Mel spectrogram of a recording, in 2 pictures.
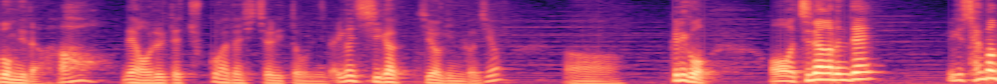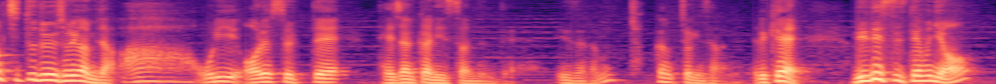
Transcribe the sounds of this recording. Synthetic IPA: bomɲida̰ane̞ʌɾjʌɭt͈e̞t͡ɕʰu̥k̚k͈uɦadʌnɕʰi̥t͡ɕ͈ʌɾit͈ʌbo̰ɾimɲid̥a̰iɡʌnɕiɡak̚t͡ɕ͈ʌɡinɡʌd͡ʑio | ʌ̰ | kɯɾiɡo | ʌt͡ɕinaŋɦanɯnde̞ | iɾʌkʰesʰe̞maŋt͡ɕʰit͈uduɭinsʰoɾiɡaɦamɲida̰ʔauɾiʔʌɾjʌs͈ɯɭt͈e̞ | te̞d͡ʑaŋk͈aɲiːs͈ʌnːɯnde̞ | ḭsʰaɾamɯnt͡ɕʰʌ̥k̚k͈aŋt͡ɕ͈ʌɡinsʰaɾa̰miaiɾʌkʰe̞ | ɾidis͈is̬ʰtʰe̞mɯɲjo

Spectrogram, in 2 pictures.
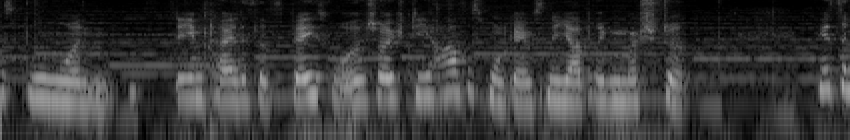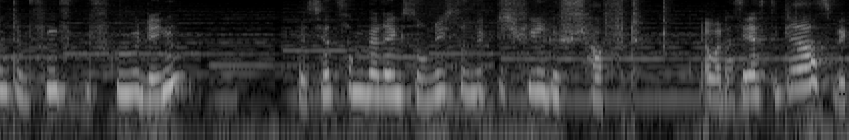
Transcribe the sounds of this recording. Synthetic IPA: sb̥uːən | d̥eːmtʰaɪldəsɛsb̥lɛɪsv̥oːɪçʔɔʏçd̥iːɦaːfəsb̥oːnɡɛɪmsneːjɐbʁɪŋənmœçtə | viːɐzɪntɪmfʏnftn̩fʁ̥yːlɪŋ | b̥ɪsjɛt͡sthaːbm̩viːɐlɐlɪŋstnɔχnɪçtz̥oːvɪɐklɪçfiːlɡəʃaftʔa̰ːbɐɾdasʔeːɐstəɡʁaːsv̥ɛ

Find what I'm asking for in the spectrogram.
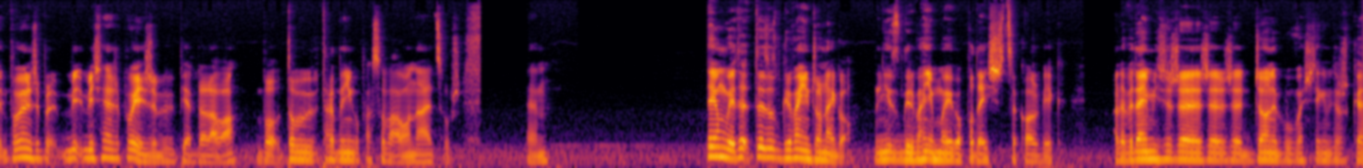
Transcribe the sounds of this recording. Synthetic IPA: pɔvʲjɛmʐɛpmmɨlaɛmʐɛpɔvʲjed͡ʑed͡ʑʐɛbɘpʲjɛɾd̪alawabɔ̰t̪ɔbɘt̪aɡ̚d̪ɔɲɛɡɔpasɔvawɔnɔalɛt̪sṵʂ | t̪ɔjamuvjɛt̪ɔt̪ɔjɛst̪ɔd̪̚ɡɾɘvaɲɛʐɔnɛɡɔ̰ | ɲɛszɡɾɘvaɲɛmːɔjɛɡɔpɔd̪ɛjɕt͡ɕḁt̪sɔkɔlvʲjɛk | ʔalɛvɘd̪ajɛmʲiɕ̬ɛʐɛʐɛʐɛd͡ʐɔnɘbɘwvwaɕɲɛt̪akʲimt̪ɾɔʂkɛ

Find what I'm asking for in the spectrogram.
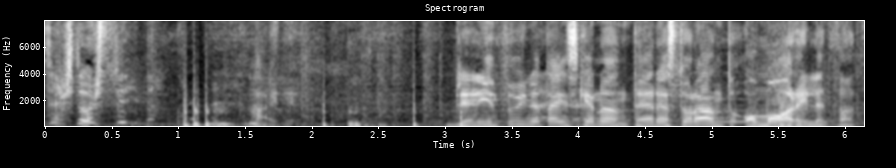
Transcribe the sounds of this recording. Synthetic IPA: zaʃt̪oʃsidɐ | ha̰jd̪ɛ̰ | blɛɾinθujnət̪ainskɛnant̪ɛɾɛst̪ɔɾant̪ɔmaɾilɛt̪θa̰t̪

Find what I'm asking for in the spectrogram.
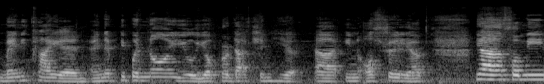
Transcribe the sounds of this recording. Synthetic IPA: mɛnikʰlajə̃nɛ̃ndɛ̃npipəlnojujɔpɹɔdakʃə̃nɦiəaĩnɔstɹeliajafɔmi

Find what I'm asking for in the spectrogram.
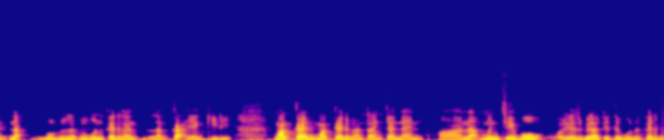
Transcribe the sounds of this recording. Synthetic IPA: nːaʔəɡunakandəŋanlə̰ŋkahjaŋkiɾḭmʔakanmakandəŋant̪aŋkananənaʔmə̃ɲt͡ʃebʊʔo̰lʔɛ̰sbilahkit̪aɡunakandəŋ

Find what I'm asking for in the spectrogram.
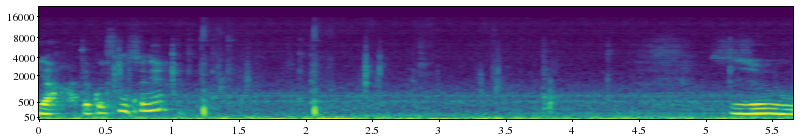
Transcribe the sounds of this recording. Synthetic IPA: jaːhat̚d̥eːɐɡ̥uːtfʊŋk̚t͡sjoniːɐt | zu

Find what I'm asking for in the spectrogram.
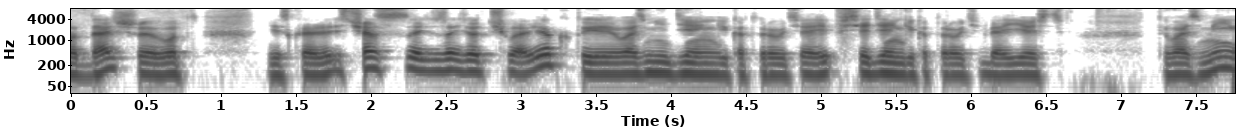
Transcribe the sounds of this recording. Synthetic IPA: d̪alʲʂɨvo̞t̪jeskɐlʲɪsʲɪ̥t͡ɕaszɐjdʲo̞t̪̚t͡ɕɪlˠɐvʲe̞kt̪ɨvɐzʲmʲidʲenʲɡʲɪkɐt̪o̞ɾɨjəʊtʲɪbʲafsʲedʲenʲɡʲɪkɐt̪o̞ɾɨjəʊtʲɪbʲajesʲtʲ | t̪ɨvɐzʲmʲi

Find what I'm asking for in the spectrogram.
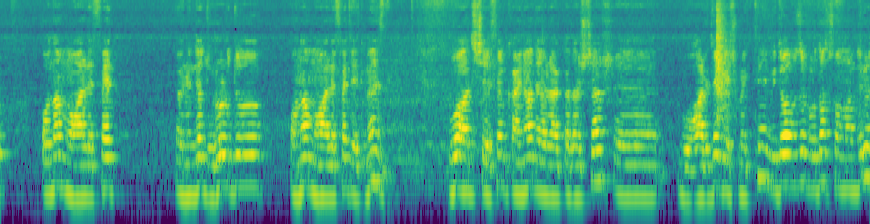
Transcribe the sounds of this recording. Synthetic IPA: o̞namuɦaːlʲefɛt̪ | ø̞nynd̪ɛd̪uɾuɾd̪u | o̞namuɦaːlʲefɛt̪ɛt̪mɛz | buad̪iʃeɾifinkʰajnad̪ejɛɾlʲaɾkʰad̪aʃlˠaɾɯː | buɦaɾid̪ʲɛɟɛt͡ʃmɛc̚t̪ʰɛvid̪ejo̞muzabuɾd̪anso̞nlˠand̪ɯɾyjo

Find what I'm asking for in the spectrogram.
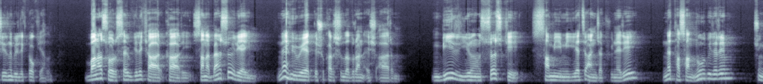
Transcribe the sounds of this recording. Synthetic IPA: iɾinibiɾlʲic̚t̪ʰɛo̞kʰuja̰lˠɯ̰m | banaso̞ɾusɛvɟilʲikʰaːɾḭsanabænsø̞jlʲejejḭm | nɛɦyvijɛt̪ʰlɛʃukʰaɾɯʃɯnd̪ad̪uɾanɛ̰ʃaːɾɯm | biɾjɯlˠnsøz̥cʰi | samiːmijːet̪ʰiand͡ʒakhyneɾi | nɛt̪ʰasanːuːbilʲiɾim | t͡ʃʰyɲ

